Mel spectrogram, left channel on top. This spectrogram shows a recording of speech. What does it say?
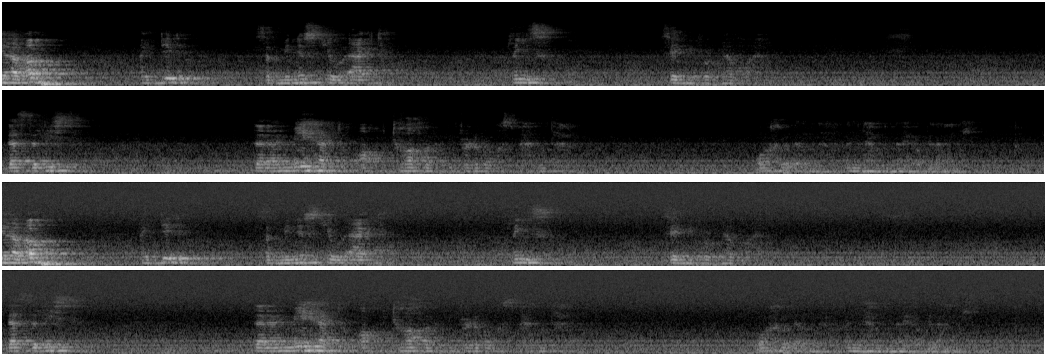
Rabb, I did some minuscule act. Please save me from hellfire. That's the least that I may have to offer in front of Allah subhanahu wa ta'ala. Wa akhiru da'wana alhamdulillahi rabbil alamin.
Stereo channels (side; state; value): right; noise; hiss, 6 dB below the sound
